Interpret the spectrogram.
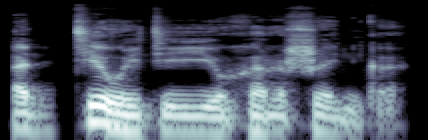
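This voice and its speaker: A man reading an audiobook, voicing a cruel, brutish male bandit leader in a low, menacing growl. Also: steady tone, normal speed, darkish tone. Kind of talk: audiobook character voice.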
